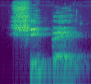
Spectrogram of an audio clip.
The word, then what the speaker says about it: Xipe: It's spelled Xipe because the X in transliteration of the Nahuatl is a SH sound. Xipe Totek.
